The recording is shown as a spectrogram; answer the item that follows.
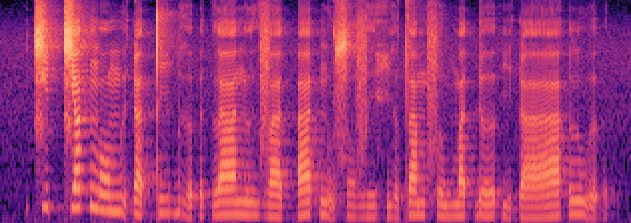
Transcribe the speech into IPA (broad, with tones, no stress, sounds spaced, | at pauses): t͡ɕ i˦˥ t̚ t͡ɕ a˦˥ k̚ ŋ ɔ˧ m ɨ̰˧˨ ɗ a˨˩ t̚ t̪ i˧ ɓ ɨ˧˩ ə̯ ʔ ə˨˩ t̚ l aː˧ n l ɨ̤˨˩ v aː˨˩ t̚ ʔ aː˦˥ t̚ ŋ ə̰˧˨ w s ɔ̤˨˩ v e̤˨˩ h i˧˩ ə̯ t̪ a˧ m f ə˧ w m a˦˥ t̚ ɗ əː˨˦ ʔ i˧˩ ɗ aː˨˦ | l ṵ˧˨ ə̯ ʔ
